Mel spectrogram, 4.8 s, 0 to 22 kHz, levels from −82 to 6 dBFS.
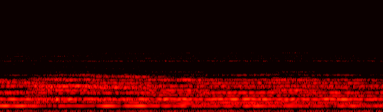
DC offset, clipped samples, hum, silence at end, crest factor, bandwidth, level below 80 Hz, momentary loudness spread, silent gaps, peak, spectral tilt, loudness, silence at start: under 0.1%; under 0.1%; none; 0 s; 12 dB; 7.2 kHz; -68 dBFS; 2 LU; none; -32 dBFS; -7.5 dB/octave; -46 LUFS; 0 s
